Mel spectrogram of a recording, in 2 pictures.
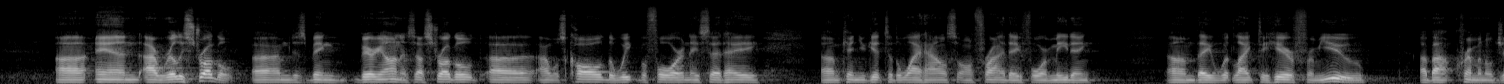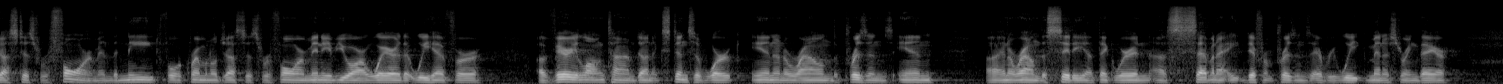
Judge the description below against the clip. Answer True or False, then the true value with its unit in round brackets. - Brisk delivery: False (195 wpm)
